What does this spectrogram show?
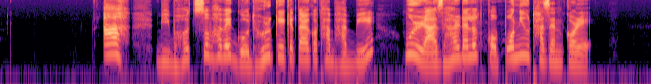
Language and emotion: Assamese, disgusted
